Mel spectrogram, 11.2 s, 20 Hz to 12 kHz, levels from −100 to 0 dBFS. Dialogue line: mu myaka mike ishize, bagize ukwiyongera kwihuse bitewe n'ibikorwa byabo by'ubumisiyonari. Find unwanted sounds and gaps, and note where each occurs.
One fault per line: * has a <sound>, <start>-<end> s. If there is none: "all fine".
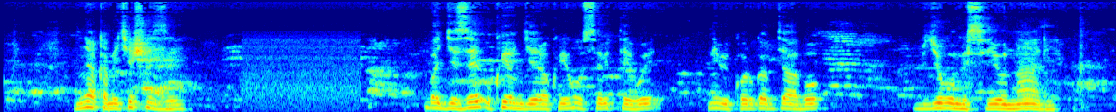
all fine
